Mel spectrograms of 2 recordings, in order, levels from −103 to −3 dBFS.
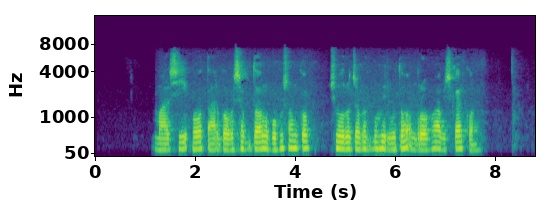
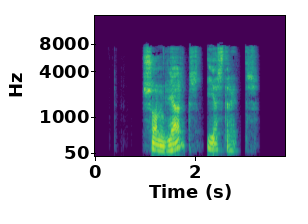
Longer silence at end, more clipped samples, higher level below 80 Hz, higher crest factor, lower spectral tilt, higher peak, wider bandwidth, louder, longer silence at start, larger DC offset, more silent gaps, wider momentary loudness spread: first, 1.1 s vs 0.6 s; neither; about the same, -56 dBFS vs -52 dBFS; about the same, 16 dB vs 20 dB; first, -7 dB/octave vs -4 dB/octave; about the same, -2 dBFS vs -2 dBFS; second, 7.4 kHz vs 8.4 kHz; first, -17 LUFS vs -20 LUFS; first, 1.2 s vs 0.95 s; neither; second, none vs 2.17-2.24 s, 2.93-2.99 s; second, 7 LU vs 16 LU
